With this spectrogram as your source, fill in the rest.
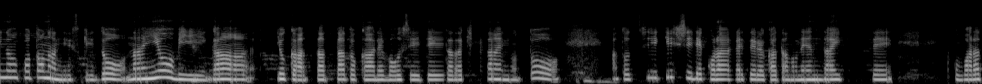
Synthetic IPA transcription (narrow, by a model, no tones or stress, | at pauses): ino̞ko̞t̪o̞nãnd̪e̞sɨ̥ke̞d̪o̞nãɰ̃ĩjo̞ːbʲiɡa | jo̞kɯ̟at̪ːat̪ːat̪o̞kaːɾe̞bao̞ɕie̞t̪e̞it̪ad̪akʲi̥t̪aino̞t̪o̞at̪o̞t͡ɕiːkʲiɕid̪e̞ko̞ɾaɾe̞t̪e̞ɾɯ̟kat̪ano̞nẽ̞nd̪ait̪ːe̞ | koβaɾa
